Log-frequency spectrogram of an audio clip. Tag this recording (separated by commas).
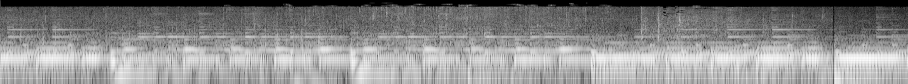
Music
